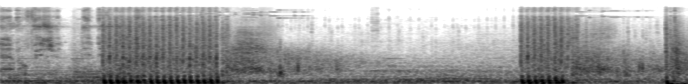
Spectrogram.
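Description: A rifle fires rapid bursts that echo loudly.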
